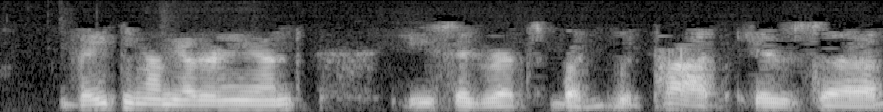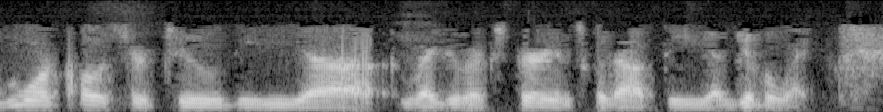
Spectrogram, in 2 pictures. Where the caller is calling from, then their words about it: Gilbert, Arizona, United States; Anyways, I'm calling from Gilbert, Arizona.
